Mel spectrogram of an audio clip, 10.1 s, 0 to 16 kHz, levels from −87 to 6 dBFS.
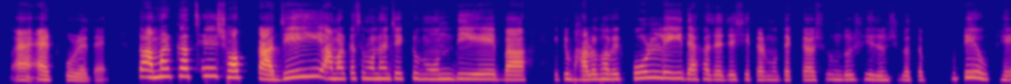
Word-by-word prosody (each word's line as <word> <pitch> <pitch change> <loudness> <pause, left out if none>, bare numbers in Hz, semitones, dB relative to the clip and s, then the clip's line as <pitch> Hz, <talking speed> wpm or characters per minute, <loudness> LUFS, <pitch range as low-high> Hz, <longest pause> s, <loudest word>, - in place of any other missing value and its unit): অ্যা 180 - +1 0.2
add 195 - 0
করে 160 -3 -6
দেয়। 220 - -15 0.3
তো - - -6
আমার 340 +3 +5
কাছে 345 +1 +3 0.2
সব 290 0 +8 0.2
কাজেই 250 - +6 0.3
আমার 245 0 +1
কাছে 250 0 -7
মনে 240 0 -1
হয় 240 0 -2
যে - - 0
একটু 250 +1 -7
মন 215 +1 -3 0.2
দিয়ে 220 -1 0 0.2
বা 195 0 +5 0.4
একটু 225 +3 -7
ভালোভাবে 215 +2 -1
করলেই 265 0 +1
দেখা 215 0 -3
যায় 195 - -4
যে 200 - -5
সেটার 190 -3 -8
মধ্যে 190 +1 -11
একটা 190 - -7
সুন্দর 200 -1 -10
সৃজনশীলতা 190 -3 -10 0.3
ফুটে 265 +4 -5
উঠে 190 -2 -11
220 Hz, 185 wpm, -24 LUFS, 195-255 Hz, 0.4 s, সব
